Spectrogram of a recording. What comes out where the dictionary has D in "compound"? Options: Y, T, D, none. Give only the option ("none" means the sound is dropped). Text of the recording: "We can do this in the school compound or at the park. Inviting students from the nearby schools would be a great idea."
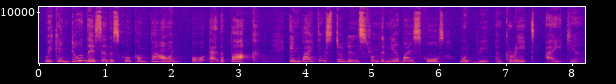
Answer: D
